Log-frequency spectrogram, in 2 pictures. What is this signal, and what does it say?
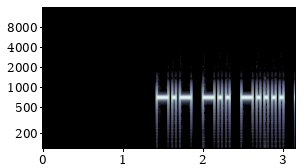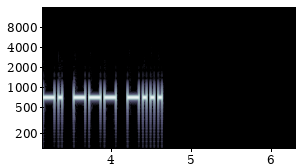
Morse code, heard as a keyed tone, about 25 wpm, 700 Hz. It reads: KD6NOB
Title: USA Call Signs - 6 Characters - Repeated 3x - 25wpm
